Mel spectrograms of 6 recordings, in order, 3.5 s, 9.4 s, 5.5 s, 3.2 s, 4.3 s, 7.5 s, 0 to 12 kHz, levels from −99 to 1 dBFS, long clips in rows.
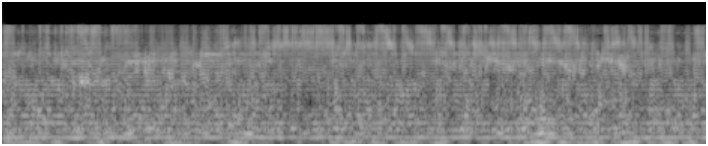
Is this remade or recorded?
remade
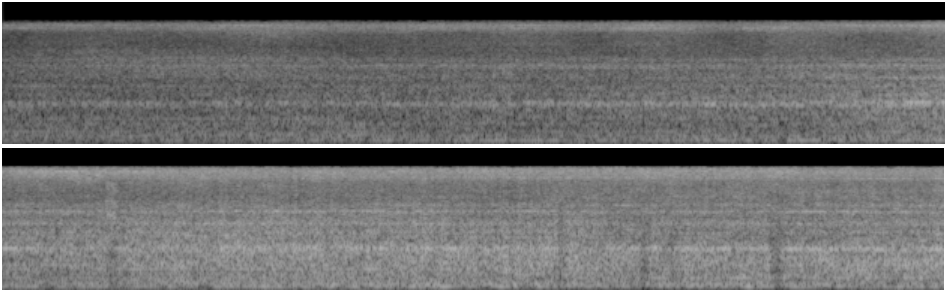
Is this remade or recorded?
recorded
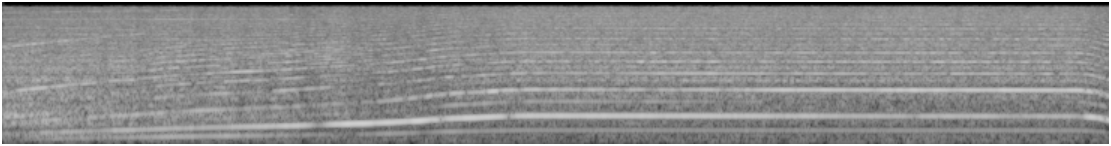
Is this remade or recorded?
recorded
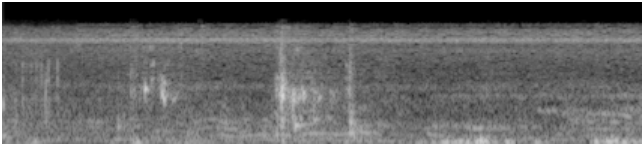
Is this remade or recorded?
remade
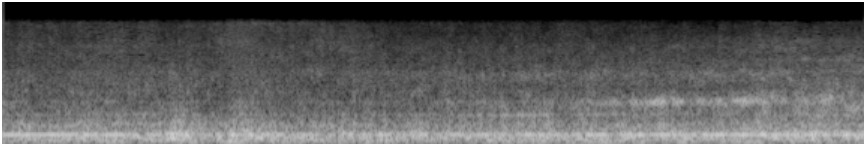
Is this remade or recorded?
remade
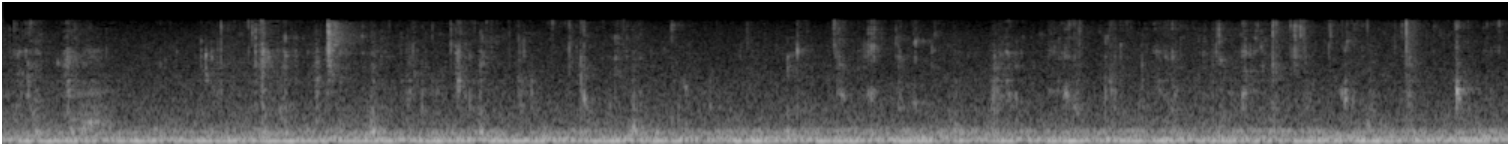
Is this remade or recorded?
recorded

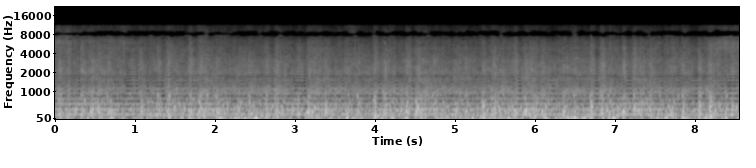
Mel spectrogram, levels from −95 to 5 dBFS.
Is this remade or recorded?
remade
